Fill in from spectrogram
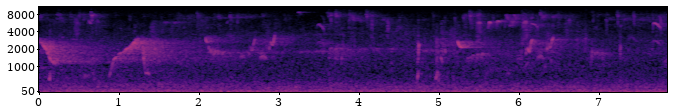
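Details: Superb lyrebird ('flute lyrebird') in cool, damp forest of the Werrikimbe Wilderness, New England Tablelands, New South Wales, where males sing fully in winter, gives varied, scattered whistles and clear chirps, some sliding upward, over a steady low forest rumble.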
